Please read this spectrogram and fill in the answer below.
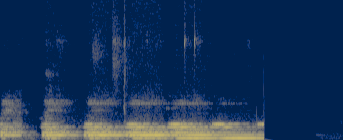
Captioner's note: technical sound disruption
